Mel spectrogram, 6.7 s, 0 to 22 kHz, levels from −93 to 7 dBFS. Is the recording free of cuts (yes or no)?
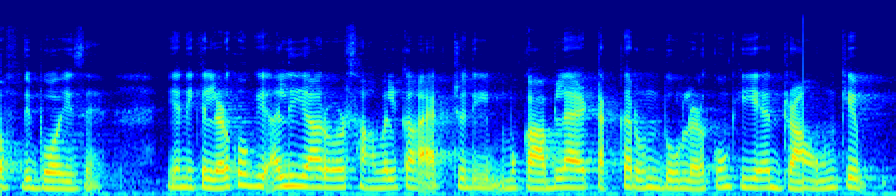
yes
